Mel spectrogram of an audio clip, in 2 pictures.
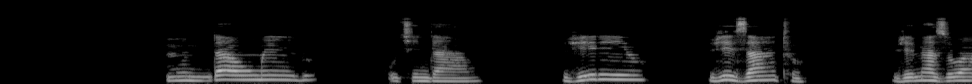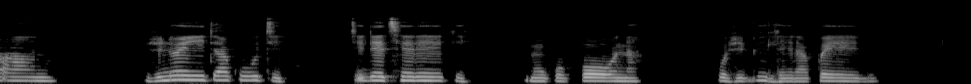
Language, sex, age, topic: Ndau, female, 18-24, health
